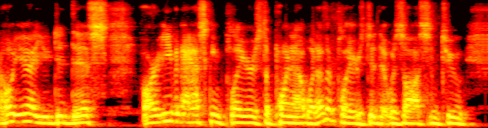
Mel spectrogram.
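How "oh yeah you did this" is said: ordinary delivery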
